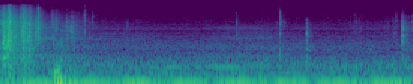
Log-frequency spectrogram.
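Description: A foil potato chip bag crinkling as it is handled, dense for about the first second and then only a few faint crackles over a steady low hum.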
